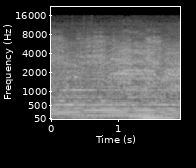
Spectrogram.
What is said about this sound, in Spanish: Escuchen, escuchen. Son bandadas de loros que vuelan sobre la selva. Forman como como nubes verdes.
